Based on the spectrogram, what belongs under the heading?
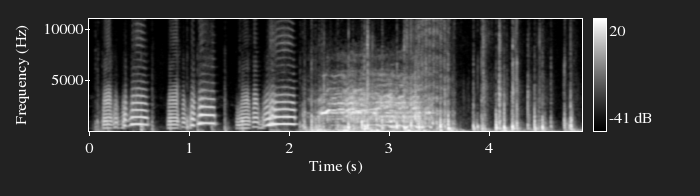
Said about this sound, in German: Brrr, anhalten! Hilfe, mein Pferd geht durch!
